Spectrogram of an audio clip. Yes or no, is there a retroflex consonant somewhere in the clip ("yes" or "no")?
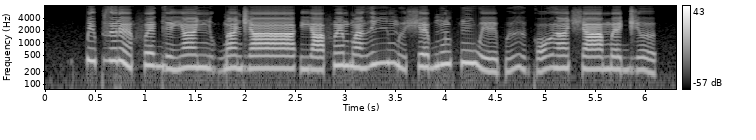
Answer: no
